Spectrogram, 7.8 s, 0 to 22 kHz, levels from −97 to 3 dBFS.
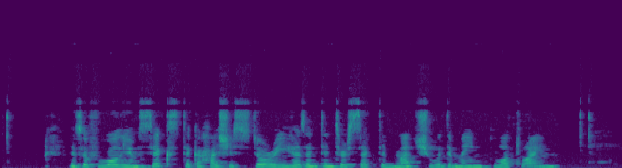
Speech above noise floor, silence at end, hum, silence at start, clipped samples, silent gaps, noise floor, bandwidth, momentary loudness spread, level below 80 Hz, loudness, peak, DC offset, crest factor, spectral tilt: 26 dB; 0.8 s; none; 0.1 s; under 0.1%; none; -64 dBFS; 9.4 kHz; 17 LU; -86 dBFS; -39 LUFS; -24 dBFS; under 0.1%; 16 dB; -3.5 dB/octave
